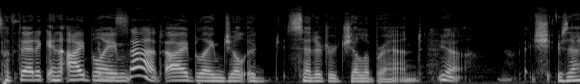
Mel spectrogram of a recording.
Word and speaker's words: Gillibrand: Or it was pathetic, and I blame Senator Gillibrand. Yeah. Is that how you pronounce her name?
